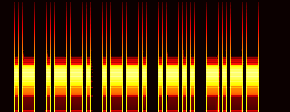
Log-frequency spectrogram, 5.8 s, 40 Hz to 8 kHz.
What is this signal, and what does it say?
Morse code, heard as a keyed tone, about 15 wpm, 250 Hz. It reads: APPLY
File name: morse / morse-training-15WPM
